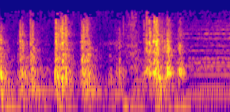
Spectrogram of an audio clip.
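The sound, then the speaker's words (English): A cupboard being opened in a dark room gives a series of strained, creaking groans with a sharp onset, moderately loud and alone, without voices. “I began to explore the room, dark though it was, and I came across some sort of cupboard.”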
